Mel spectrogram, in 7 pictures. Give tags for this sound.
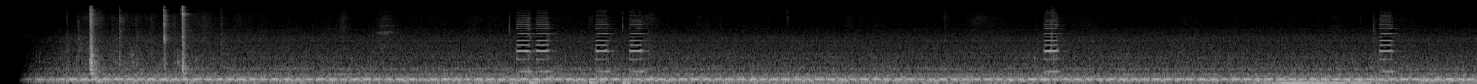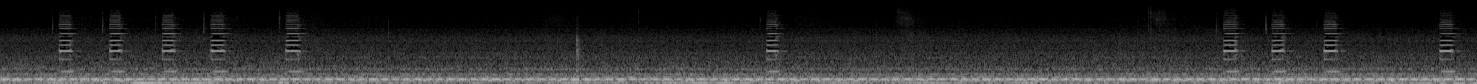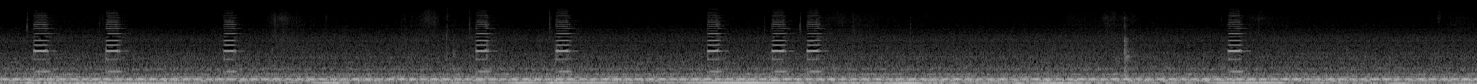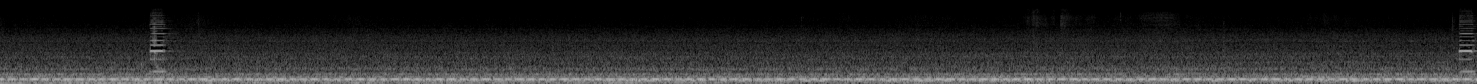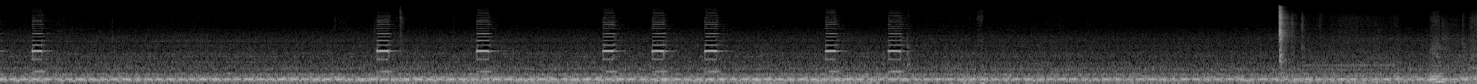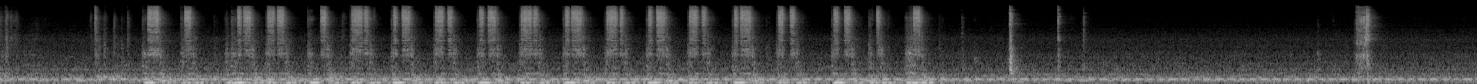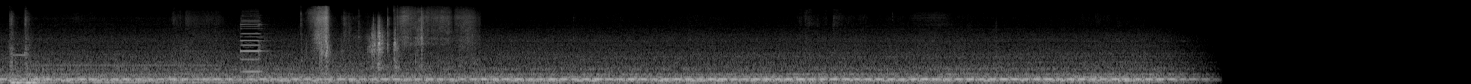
piipitys; printing-receipt; paying; finnish-broadcasting-company; yleisradio; beeping; maksaminen; loksahduksia; kuitin-tulostus; soundfx; ATM; pankkiautomaatti; field-recording; automated-teller-machine

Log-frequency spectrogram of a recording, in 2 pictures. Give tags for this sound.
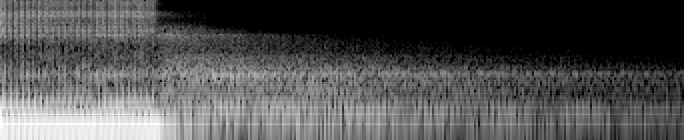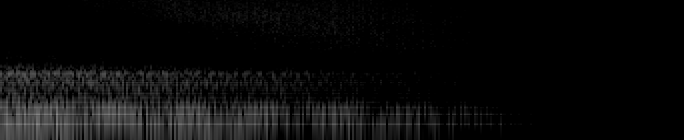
effect; effects; electronica; music; one; piano; production; sample; short; shot; single; Smooth; synth

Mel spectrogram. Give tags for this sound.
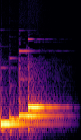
melody; event; bloop; videogame; indie-game; alert; cell; sfx; notification; click; application; correct; incorrect; tone; game; ringtone; desktop; harmony; effect; noise; tones; sound; music; ambient; computer; blip; chime; bleep

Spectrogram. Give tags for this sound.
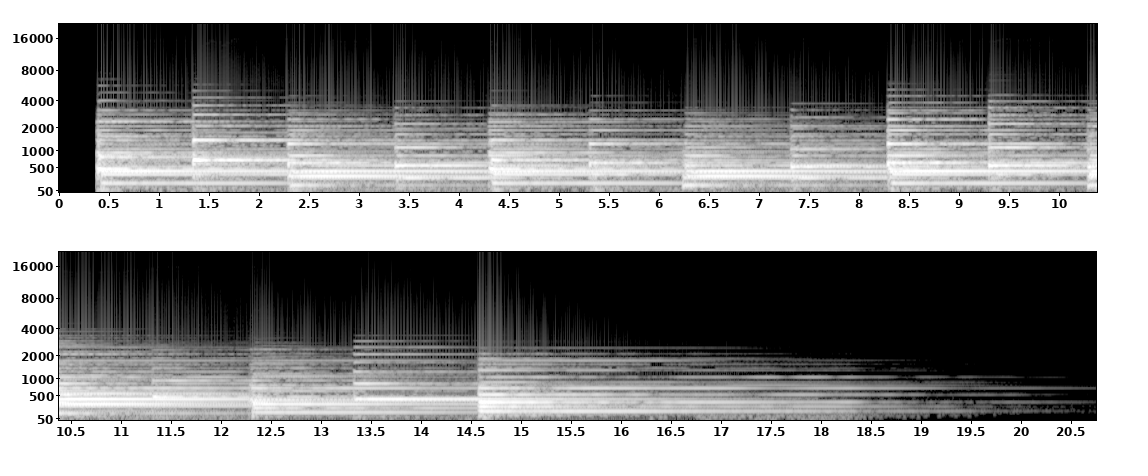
farewell; loss; melancholy; good-bye

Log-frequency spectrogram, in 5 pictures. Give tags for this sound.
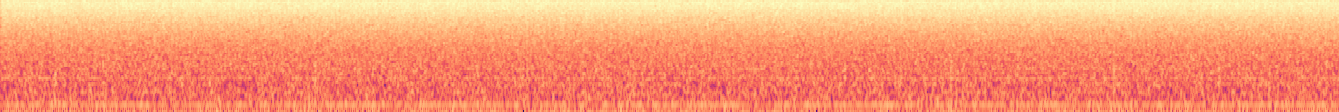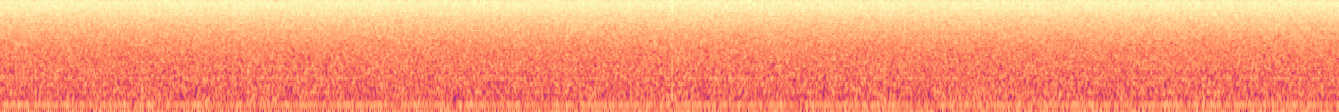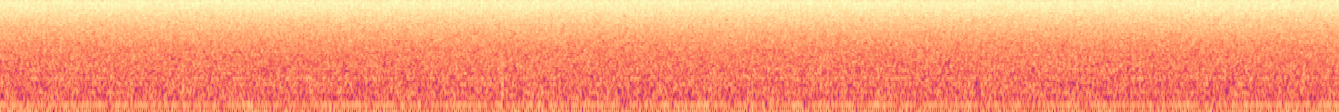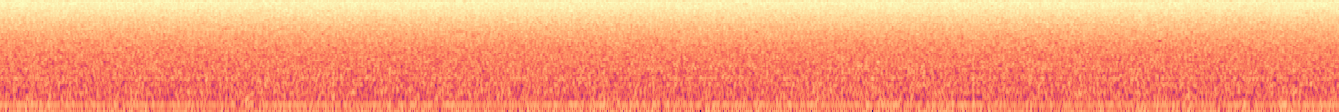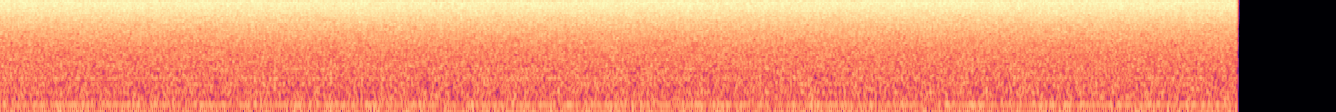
hum; ground; cassette; hiss; cassette-tape; tape; noise; static

